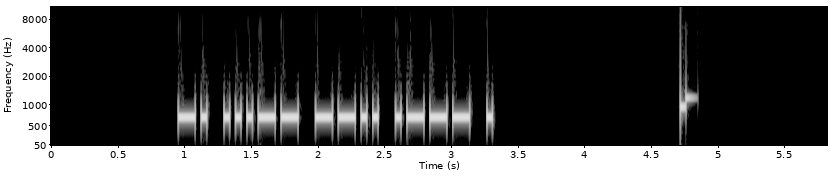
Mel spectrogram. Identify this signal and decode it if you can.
Morse code, heard as a keyed tone, about 27 wpm, 700 Hz. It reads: N3ZJE
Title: USA Call Signs - 5 Characters - 8x Character Spacing - 28wpm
